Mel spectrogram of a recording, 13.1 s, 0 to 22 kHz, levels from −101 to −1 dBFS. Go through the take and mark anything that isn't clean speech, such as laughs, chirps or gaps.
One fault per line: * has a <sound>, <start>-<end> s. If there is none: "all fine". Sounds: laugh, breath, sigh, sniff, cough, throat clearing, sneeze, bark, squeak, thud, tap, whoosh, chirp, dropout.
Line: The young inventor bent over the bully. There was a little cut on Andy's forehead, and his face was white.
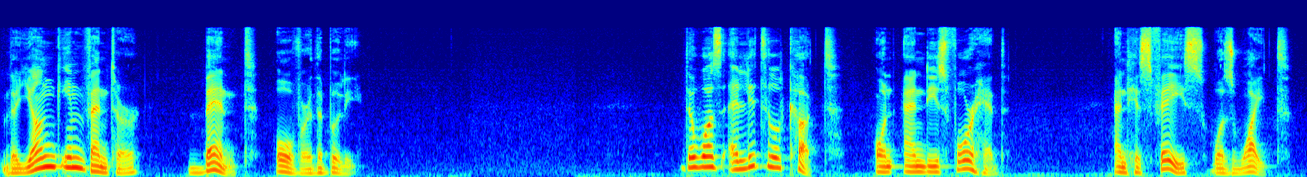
all fine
